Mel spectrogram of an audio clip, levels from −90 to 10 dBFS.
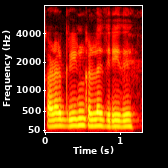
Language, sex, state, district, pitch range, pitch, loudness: Tamil, male, Tamil Nadu, Kanyakumari, 140-155 Hz, 150 Hz, -14 LUFS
